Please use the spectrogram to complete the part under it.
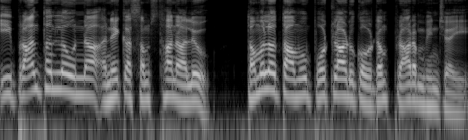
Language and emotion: Telugu, neutral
